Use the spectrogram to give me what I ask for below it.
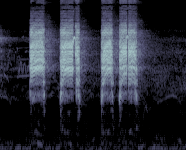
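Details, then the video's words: Black francolin calling: four harsh, grating buzzy notes in quick succession, grouped as two then two, lasting just over a second against a quiet background. "کالا تیتر کی آواز"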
